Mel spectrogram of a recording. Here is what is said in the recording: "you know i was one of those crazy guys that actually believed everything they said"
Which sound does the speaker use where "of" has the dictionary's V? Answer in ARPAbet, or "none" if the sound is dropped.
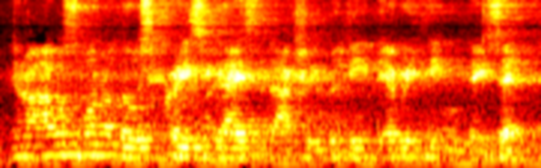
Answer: V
